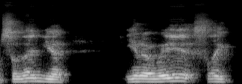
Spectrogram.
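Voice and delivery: ordinary talk, nothing marked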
